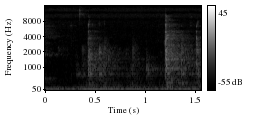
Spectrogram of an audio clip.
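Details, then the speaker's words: VW Golf R MK7.5 with hub-centric wheel spacers, wheel rocked by hand: a few dull knocks as spacer shifts with slight play on hub; owner suspects spacers cause driving vibration, not confirmed. "i think i'm suspecting that it could be possibly due to my spacers that i have here uh there's a bit of a play there so slight shift"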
